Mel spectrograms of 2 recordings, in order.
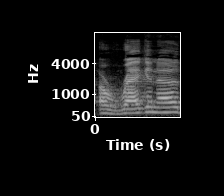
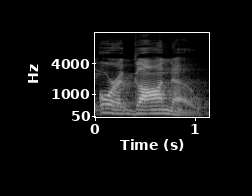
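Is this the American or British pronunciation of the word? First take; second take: American; British. First: It is said with the American pronunciation. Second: It is said with the British pronunciation. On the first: "Instead of oregano" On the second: "in the UK, they say oregano"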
